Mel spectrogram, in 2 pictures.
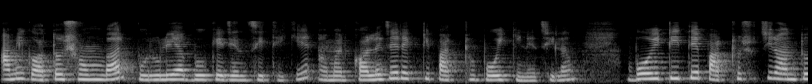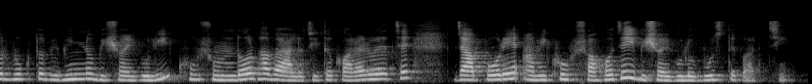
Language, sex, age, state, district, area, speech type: Bengali, female, 18-30, West Bengal, Purulia, urban, spontaneous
